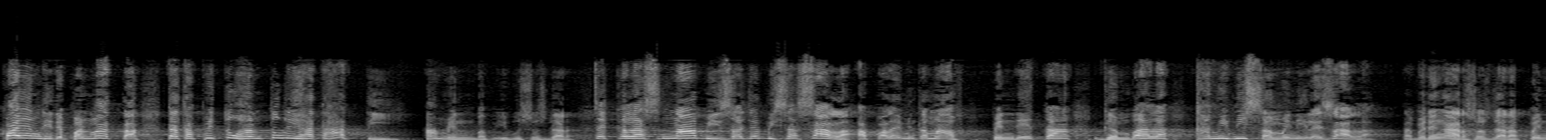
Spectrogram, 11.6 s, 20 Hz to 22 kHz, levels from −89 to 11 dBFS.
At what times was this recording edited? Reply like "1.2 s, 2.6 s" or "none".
4.4 s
